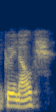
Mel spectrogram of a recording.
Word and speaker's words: Greenhalgh: How do you pronounce it? I say Greenhalgh.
